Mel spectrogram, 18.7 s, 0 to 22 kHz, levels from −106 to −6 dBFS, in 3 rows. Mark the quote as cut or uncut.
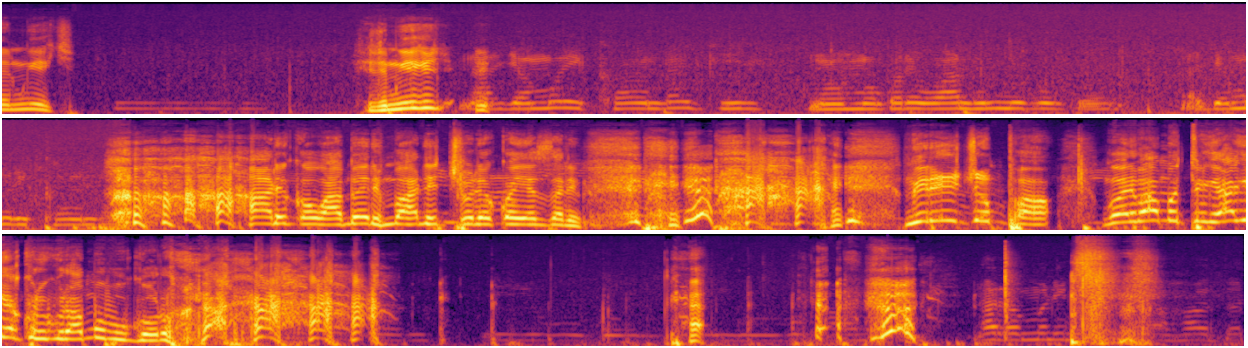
uncut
